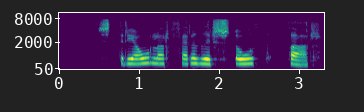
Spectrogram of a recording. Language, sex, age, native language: Icelandic, female, 20-29, Icelandic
